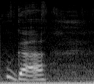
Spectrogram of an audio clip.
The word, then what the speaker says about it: Hygge: I think it's so funny that Red Heart finally decided to put the pronunciation on there because for so long everybody was mispronouncing Hygge, myself included.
